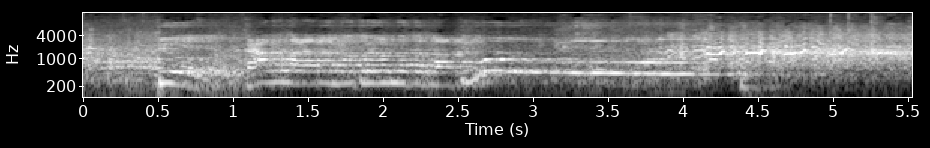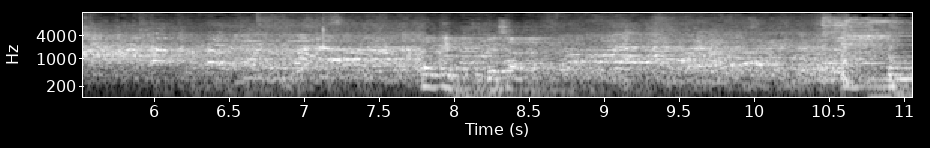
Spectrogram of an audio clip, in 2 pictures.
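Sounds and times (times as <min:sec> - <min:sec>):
audience laughing: 0:00.0 - 0:01.4, 0:03.0 - 0:11.0.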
